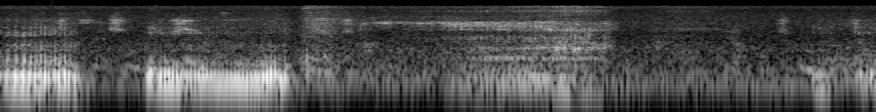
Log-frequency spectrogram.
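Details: A sleeping Chow Chow snores at night in low, rumbling breaths, each drawn-out rasp followed by a quiet pause.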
